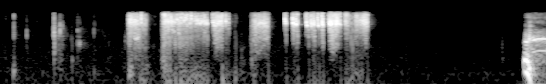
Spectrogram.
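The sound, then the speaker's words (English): A voice imitates a squirrel's chatter with the mouth, while holding a watermelon Jolly Rancher candy in the mouth: rapid, dry clicking in several loud bursts that sound almost mechanical, like a ratchet. A brief vocal sound follows after a pause. “Did you do that with your mouth?”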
